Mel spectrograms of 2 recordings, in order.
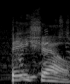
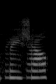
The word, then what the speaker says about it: Fei Xiao: Fei Xiao. Your health consultation with Chat, we Dragon finally know how to pronounce her name.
